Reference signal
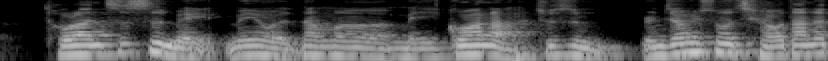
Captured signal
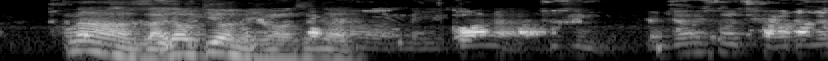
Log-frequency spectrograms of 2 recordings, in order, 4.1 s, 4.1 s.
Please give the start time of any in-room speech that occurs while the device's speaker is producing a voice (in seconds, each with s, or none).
0.3 s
